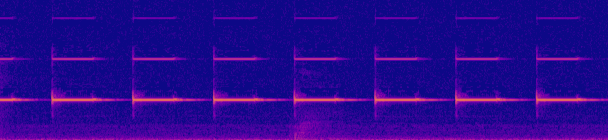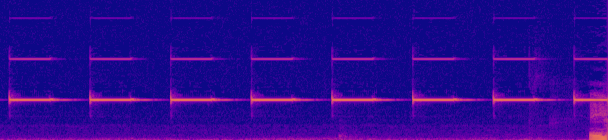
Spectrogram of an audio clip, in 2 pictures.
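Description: A flame detection CCTV camera sounds its audible alarm: a loud, high-pitched beep repeating in a steady pulse about once a second, with faint background noise beneath.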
